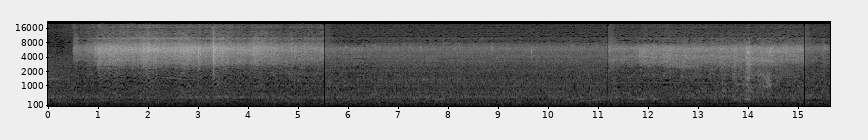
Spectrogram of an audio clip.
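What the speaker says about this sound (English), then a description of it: "So I have a skillet at medium-high heat, and we're just going to add that meat that we've grounded already" Ground meat browns in a skillet over medium-high heat, a bright steady sizzle that surges for several seconds, drops to a softer hiss, then swells again near the end.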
